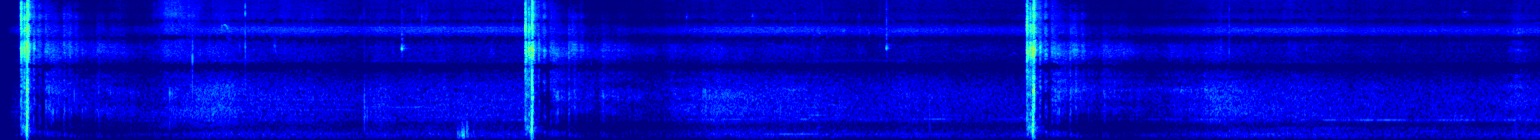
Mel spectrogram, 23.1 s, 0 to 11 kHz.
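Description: M8 Multibang propane bird-scare cannon firing three single loud bangs, about seven and a half seconds apart, each followed by a brief echo.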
